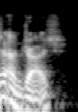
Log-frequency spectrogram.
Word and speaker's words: Andrade: She's Andrade. – And Jessica Andrade. That's how they pronounce it.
